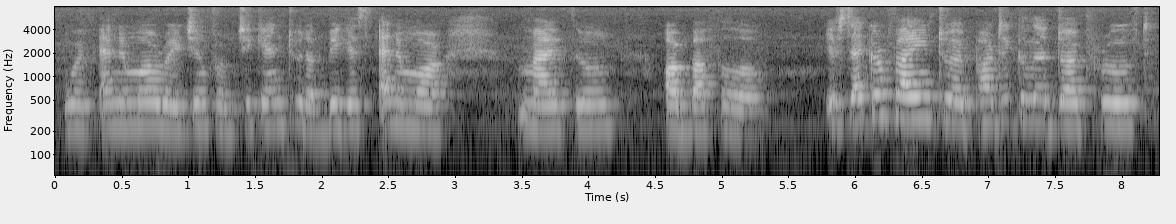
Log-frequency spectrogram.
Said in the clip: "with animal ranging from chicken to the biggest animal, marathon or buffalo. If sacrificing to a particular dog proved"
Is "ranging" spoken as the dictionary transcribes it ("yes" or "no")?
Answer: no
